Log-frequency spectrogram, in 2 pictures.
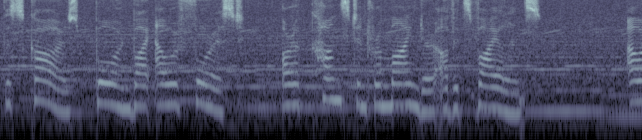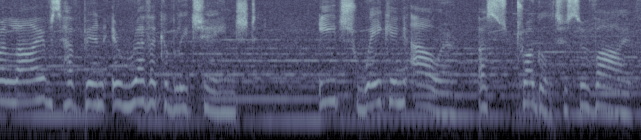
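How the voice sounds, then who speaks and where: A woman's voice: fairly high pitch, slow. A woman playing a solemn, gracious leader of a forest nation, giving stately, formal oratory in a fantasy game. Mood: grave. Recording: loud music under the speech.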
